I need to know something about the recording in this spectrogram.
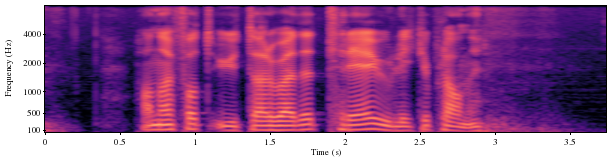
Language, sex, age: Norwegian, male, 32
